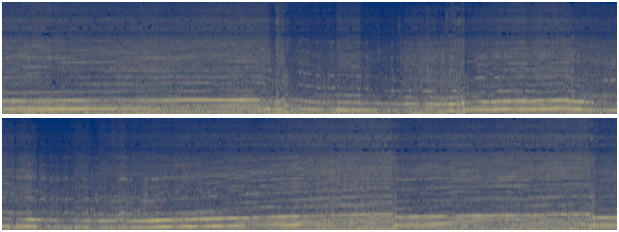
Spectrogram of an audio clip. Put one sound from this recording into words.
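A racing car engine roars steadily, dropping in pitch when slowing and rising again when speeding up.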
